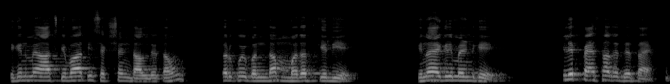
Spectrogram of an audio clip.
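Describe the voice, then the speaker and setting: Storytelling male law teacher. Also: a little high. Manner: storytelling, acts out characters in quotes, asks class questions. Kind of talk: classroom law lecture.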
